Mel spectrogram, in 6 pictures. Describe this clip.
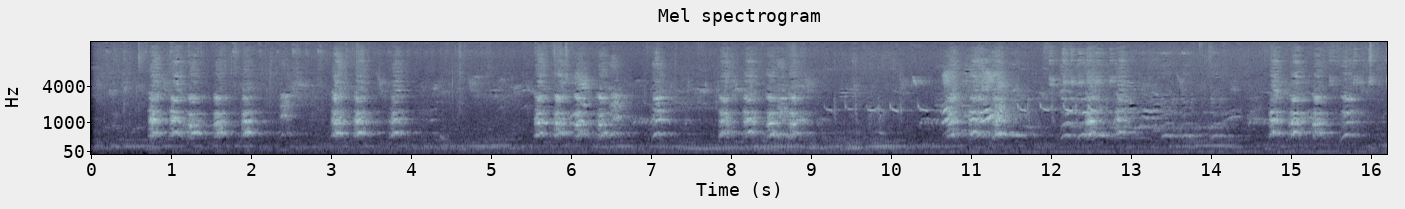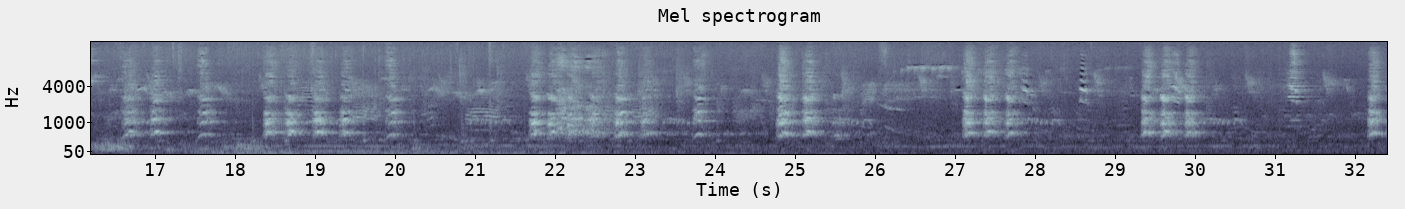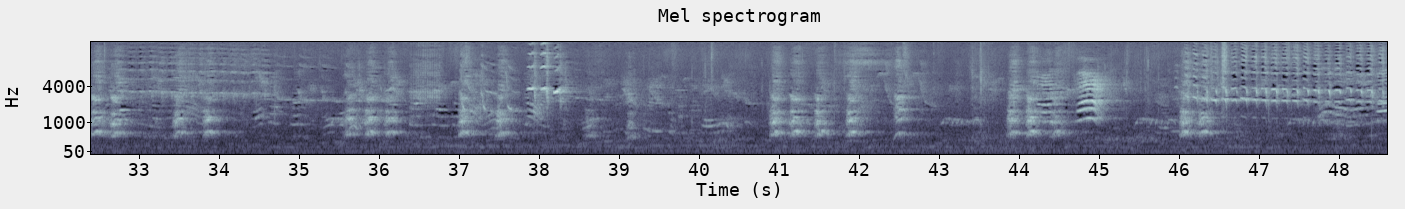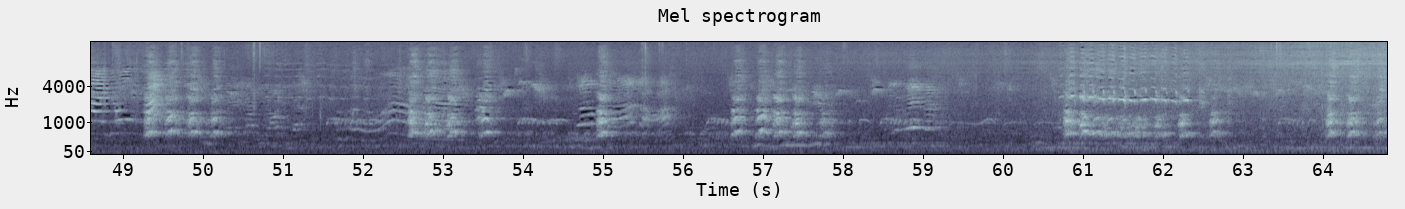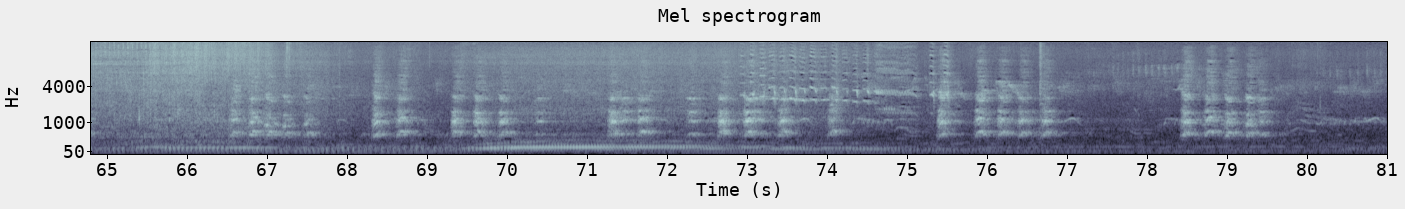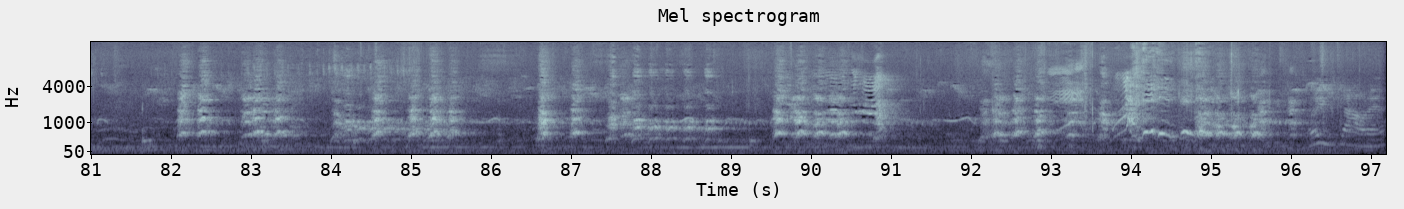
JJMFX Ayutthaya dogs barking with voices and bikes
Ayutthaya, Barking, Dogs, Hectic, Thailand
